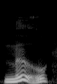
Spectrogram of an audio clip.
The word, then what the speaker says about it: 모: The first one, sway, is pronounced say in Korean, and it means year. The next one, moo, is read mo, which means dusk or the end of something.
